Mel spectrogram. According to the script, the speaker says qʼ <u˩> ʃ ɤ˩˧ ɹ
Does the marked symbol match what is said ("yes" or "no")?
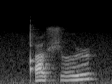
yes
